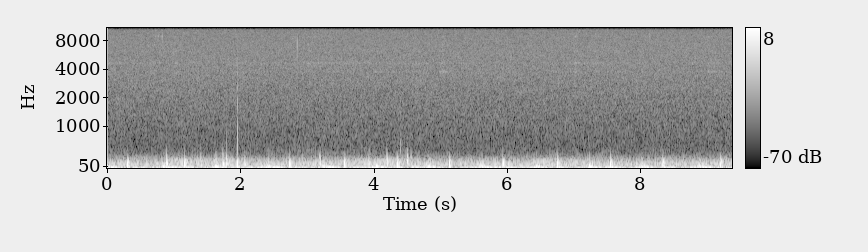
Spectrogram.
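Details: Heart sounds of the speaker's own heart, auscultated at 4 points with a stethoscope: steady, low heart thumps at about 76 beats a minute, with a constant low rumble underneath.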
